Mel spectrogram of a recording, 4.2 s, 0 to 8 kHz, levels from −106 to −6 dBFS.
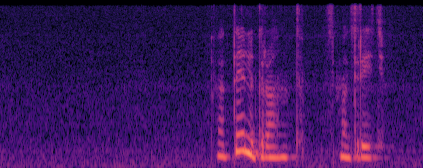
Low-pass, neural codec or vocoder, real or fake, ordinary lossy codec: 7.2 kHz; none; real; none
